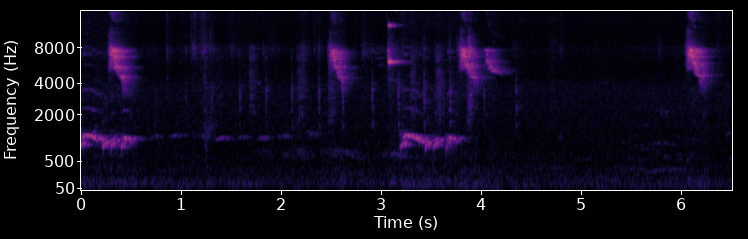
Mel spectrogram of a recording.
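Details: Actively singing local zebra dove delivers two rolling, trilled coo phrases, one at the start and one midway, while another bird adds repeated thin high chirps throughout.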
